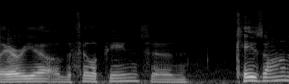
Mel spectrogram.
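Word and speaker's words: Quezon: Sam served in the Philippines from 1986 to 1988 in a very unusual area of the Philippines and Quaison. Am I pronouncing that right? Quison province. That's right.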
